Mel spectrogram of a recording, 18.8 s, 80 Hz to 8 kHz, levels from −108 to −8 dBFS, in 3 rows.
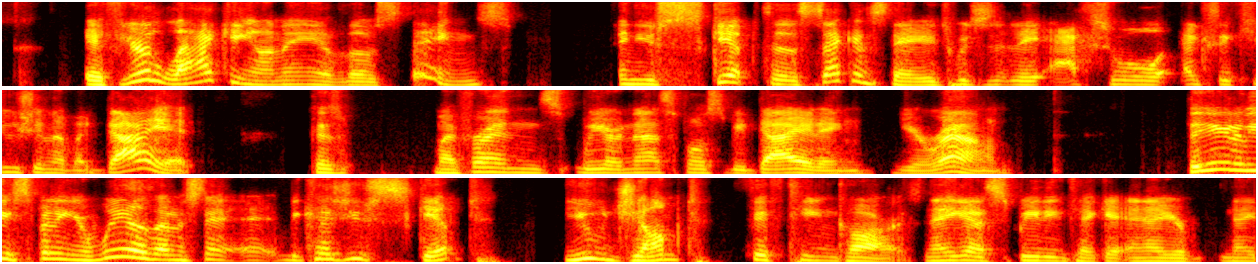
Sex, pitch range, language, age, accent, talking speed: male, 115-145 Hz, English, 30-49, American, 195 wpm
